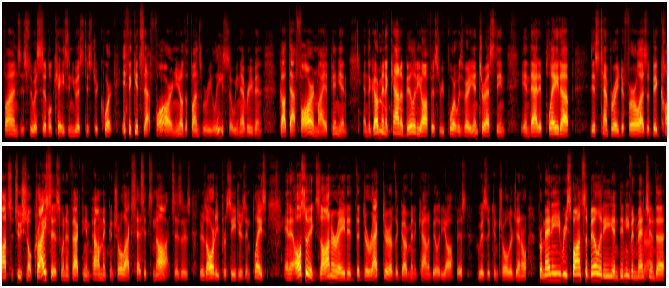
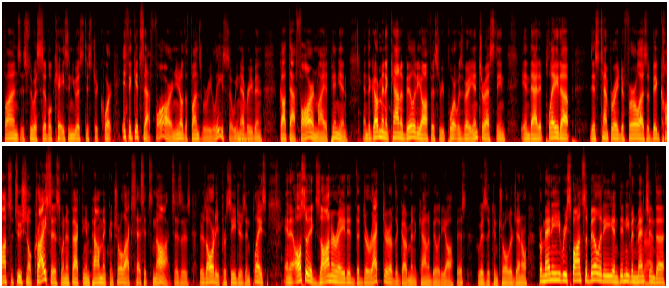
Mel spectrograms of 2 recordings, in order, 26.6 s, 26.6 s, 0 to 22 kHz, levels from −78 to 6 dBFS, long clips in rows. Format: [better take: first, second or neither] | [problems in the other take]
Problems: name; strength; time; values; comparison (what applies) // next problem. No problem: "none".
second | thin; very; fading below 350 Hz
